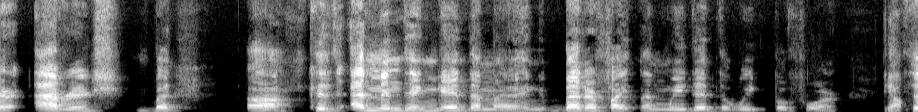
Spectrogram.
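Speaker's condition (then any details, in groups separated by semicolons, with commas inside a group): Cerebral palsy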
